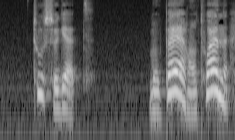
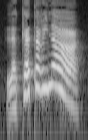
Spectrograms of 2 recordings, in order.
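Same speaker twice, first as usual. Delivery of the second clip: higher, louder festive cry; excited cry; 8 semitones higher, 6 dB louder than usual. A narrator's reading. Mother bursting into the salon, excited shout. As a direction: announce yourself with gusto. Mother whirls onto the floor.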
